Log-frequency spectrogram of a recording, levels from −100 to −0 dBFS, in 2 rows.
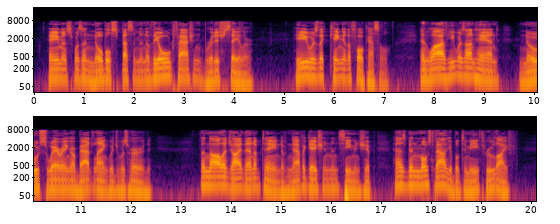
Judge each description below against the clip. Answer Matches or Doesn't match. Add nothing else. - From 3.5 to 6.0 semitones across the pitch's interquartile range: Matches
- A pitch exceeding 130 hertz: Doesn't match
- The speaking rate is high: Doesn't match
